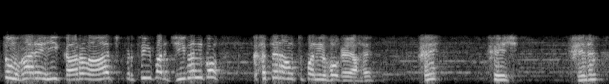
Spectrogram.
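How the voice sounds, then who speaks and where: A man's voice: very high voice, a little slow. An actor playing a frightened, astonished man in a radio drama, stammering and repeating his words in exclamation. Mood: shocked, dismayed. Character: frightened, astonished human man facing terrible apparitions. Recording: tinny phone-like audio with music.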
